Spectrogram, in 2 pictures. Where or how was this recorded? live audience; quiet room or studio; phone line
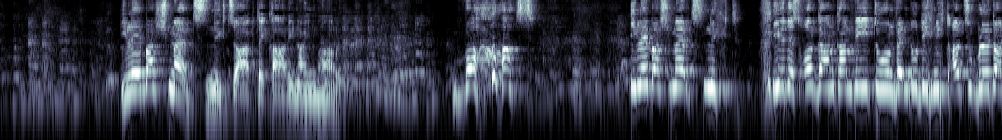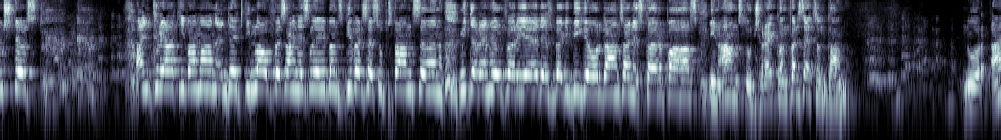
live audience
